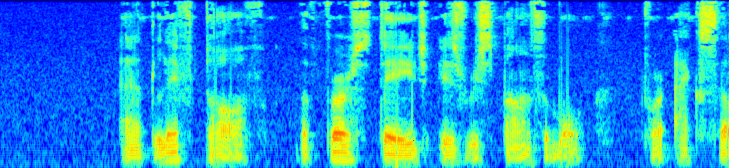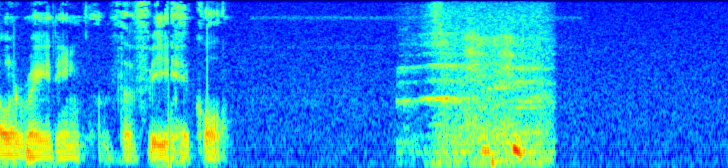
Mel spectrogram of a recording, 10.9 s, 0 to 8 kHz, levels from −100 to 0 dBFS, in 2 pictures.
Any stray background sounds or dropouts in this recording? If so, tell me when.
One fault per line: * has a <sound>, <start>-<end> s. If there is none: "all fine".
* has a laugh, 8.4-9.6 s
